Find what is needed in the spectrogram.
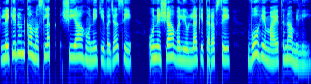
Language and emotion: Urdu, neutral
